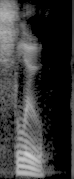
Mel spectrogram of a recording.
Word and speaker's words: slew: It's slew, not sleut. – Oh, sleuth footed. My bad. – Slew. He said it's sploosh. – Like the flu.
